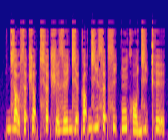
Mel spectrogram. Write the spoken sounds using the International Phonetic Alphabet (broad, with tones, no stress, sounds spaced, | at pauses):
d͡ʑ a̰˦˨ ʊ̯ sʰ ɛ˦ ʔ ʃ ä˦ ʔ t͡ɕʰ ɛ˦ ʔ ʃ ḛ˦˨ z e˦ d͡ʑ ɛ̰˦˨ k ä˦ ʔ d͡ʑ i˦ s ɛ˦ ʔ s ḭ˦˨ k ũ˦ kʰ ɔ˨ d͡ʑ ḭ˦˨ kʰ ḛ˦˨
